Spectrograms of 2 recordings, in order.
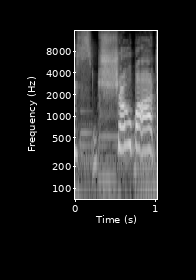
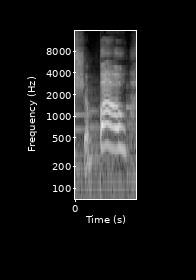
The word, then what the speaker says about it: Chabot: chabot the woman who appropriated a geek sounding pronunciation for a name to say shobot instead of chabot we will be calling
